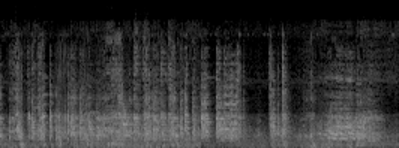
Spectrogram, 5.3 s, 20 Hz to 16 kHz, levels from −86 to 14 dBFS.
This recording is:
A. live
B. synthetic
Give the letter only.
A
